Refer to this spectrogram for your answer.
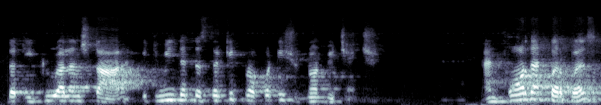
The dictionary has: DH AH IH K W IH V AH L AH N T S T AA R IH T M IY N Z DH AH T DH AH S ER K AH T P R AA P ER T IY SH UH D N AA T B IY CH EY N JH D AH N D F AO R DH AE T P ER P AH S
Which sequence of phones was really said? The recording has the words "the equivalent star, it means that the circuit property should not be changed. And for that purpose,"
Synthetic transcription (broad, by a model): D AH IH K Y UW AH L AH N S T AA R IH T M IY N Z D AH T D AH S ER K AH T P R AA P ER T IY SH UH D N AA T B IY CH EY N JH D AH N D F AO R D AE T P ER P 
